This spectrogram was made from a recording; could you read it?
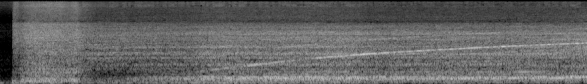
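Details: J&LNG 58 steam locomotive with a newly fitted steam turbine generator on top, at about 110 psi of steam. A steady high steam hiss with a clean tone rising smoothly as the turbine spins up: normal running.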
